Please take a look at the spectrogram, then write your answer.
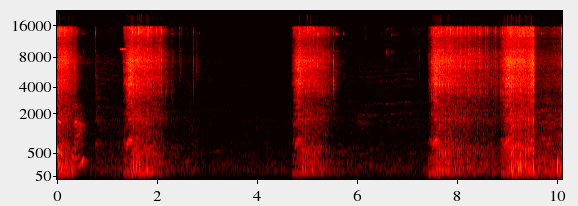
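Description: An electric sewing machine stitches a silk pavadai skirt for a four-year-old girl, running in three separate bursts of steady rapid whirring with quiet pauses between them.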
